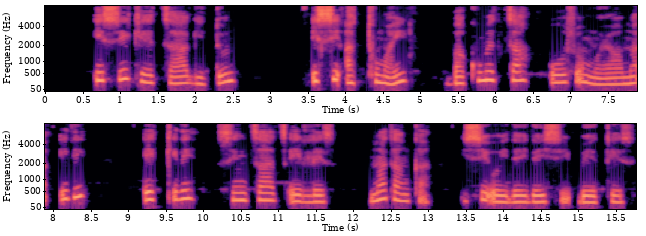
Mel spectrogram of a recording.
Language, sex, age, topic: Gamo, female, 25-35, government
